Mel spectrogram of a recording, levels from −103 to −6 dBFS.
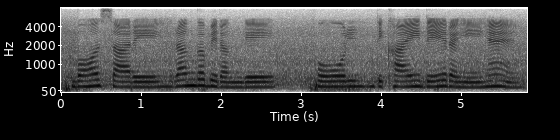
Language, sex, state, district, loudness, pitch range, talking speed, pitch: Hindi, female, Punjab, Kapurthala, -14 LUFS, 185-205 Hz, 95 wpm, 195 Hz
